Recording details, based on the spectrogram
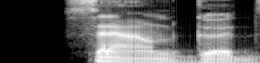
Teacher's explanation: native speakers will often shorten that just to sound good with a rising intonation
